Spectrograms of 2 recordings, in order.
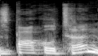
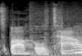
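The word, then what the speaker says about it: Sparkleton: sparklet one and yet Sparkle turn not Sparkle town like I've been mispronouncing it as a kid there's no W because you know it's sparkling a ton get it ah yeah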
